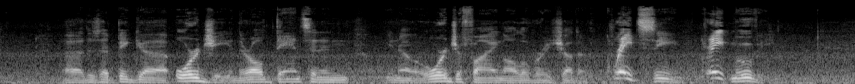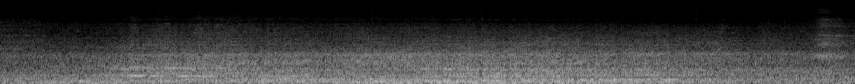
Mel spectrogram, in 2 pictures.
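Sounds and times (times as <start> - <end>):
road noise and low rumble of traffic: 0.0 - 17.0
speech: 0.6 - 7.8
cars rushing past: 8.2 - 17.0.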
